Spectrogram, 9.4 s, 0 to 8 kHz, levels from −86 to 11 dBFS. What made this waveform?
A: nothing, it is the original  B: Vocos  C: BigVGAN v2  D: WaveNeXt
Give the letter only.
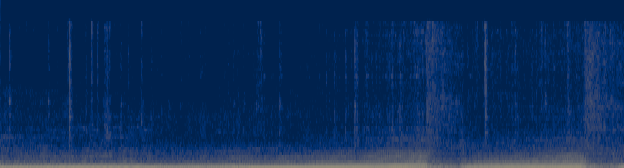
A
